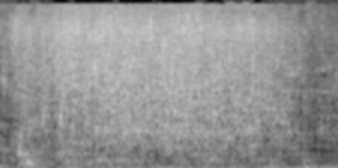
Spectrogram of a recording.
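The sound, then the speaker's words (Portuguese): Cold water poured from a bucket makes a loud, continuous rushing splash for about two seconds, then tapers slightly at the end. “Agora, o balde de água fria.”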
